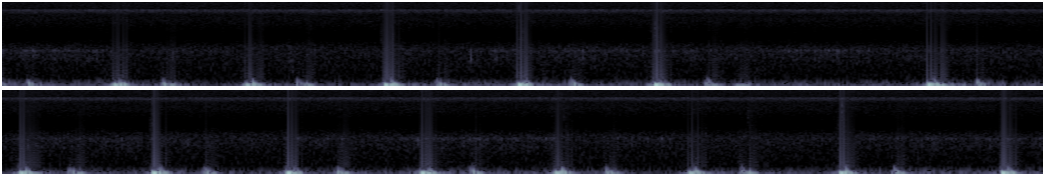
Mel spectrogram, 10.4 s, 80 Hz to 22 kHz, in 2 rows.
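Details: Resting heartbeat recorded at Erb's point while sitting at a desk, described as skippy lately: clear paired heart sounds near 90 a minute with uneven spacing and occasional pauses, fitting skipped beats.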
